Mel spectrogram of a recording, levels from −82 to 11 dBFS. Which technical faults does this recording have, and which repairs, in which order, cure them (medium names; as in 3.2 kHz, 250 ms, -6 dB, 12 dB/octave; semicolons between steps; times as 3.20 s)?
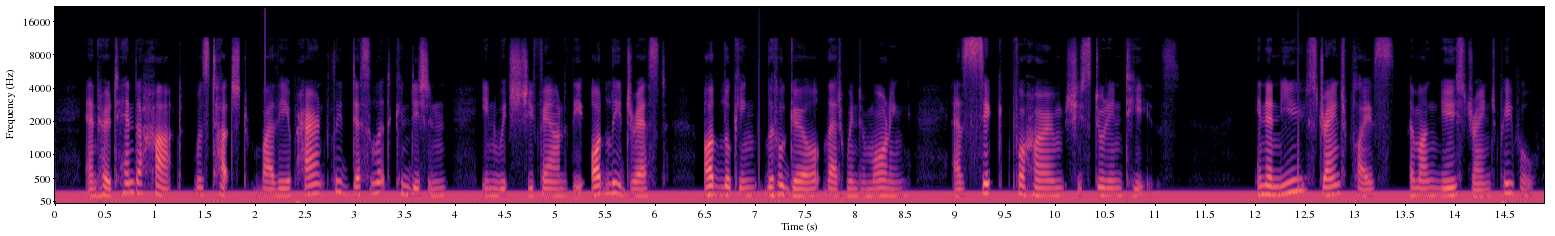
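hum 50 Hz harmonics 4 -27 dBFS
2.10 s: pop -6 dBFS
7.04 s: pop -17 dBFS
12.43–12.44 s: dropout 7 ms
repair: de-click; de-hum 50 Hz, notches 4; interpolate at 12.43 s, 7 ms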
